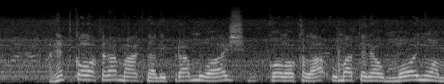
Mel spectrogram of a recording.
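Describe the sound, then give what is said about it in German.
A steady mechanical roar from an old, outdated plastic shredder continuously grinding plastic chairs into splinters and dust, while a man talks over it. “Dazu der Lärm eines veralteten Apparates, der so aussieht, als wäre er parallel zur Dampfmaschine erfunden worden.”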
